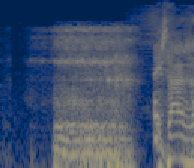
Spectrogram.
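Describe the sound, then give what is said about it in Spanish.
A person imitates a loud snore in two parts: a long rasping inhale-like rattle, a brief pause, then a second shorter, higher snort. “Uf, es un ronquido doble.”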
